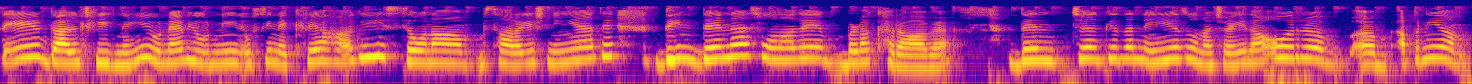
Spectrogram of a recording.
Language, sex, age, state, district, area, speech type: Dogri, female, 18-30, Jammu and Kashmir, Reasi, rural, spontaneous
